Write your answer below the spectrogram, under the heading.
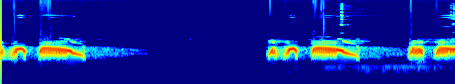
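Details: Spotted dove calling as a decoy to draw in other doves: paired short notes leading into a longer coo that slides downward, phrases separated by about two seconds of silence.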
